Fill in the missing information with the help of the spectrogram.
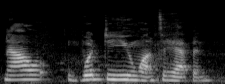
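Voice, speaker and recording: A firm, formal teenage girl mediating a dispute played by a female student. Her pitch is average for a young woman and her manner is procedural. Some low room noise is audible. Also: steady tone, normal speed, a bit bright, natural voice. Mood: businesslike. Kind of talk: scripted role-play dialogue. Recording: noisy room ambience.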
